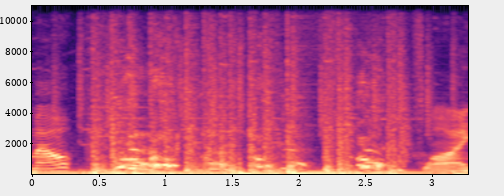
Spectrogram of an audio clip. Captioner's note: grunting, groaning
